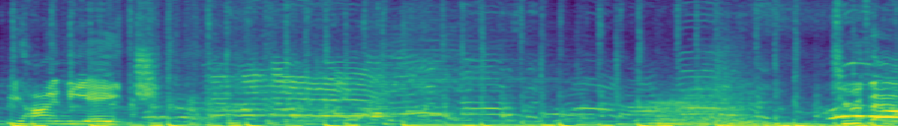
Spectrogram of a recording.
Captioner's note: audience shouting numbers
